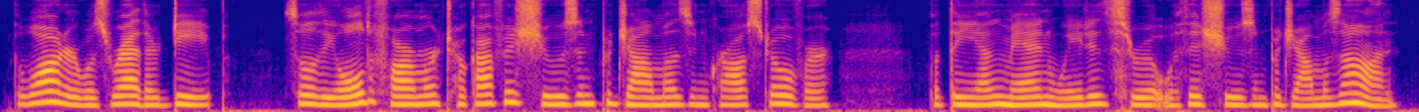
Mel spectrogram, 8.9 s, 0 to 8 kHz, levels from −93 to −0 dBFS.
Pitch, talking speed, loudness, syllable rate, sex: 210 Hz, 210 wpm, -15 LUFS, 5.3 syllables/s, female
